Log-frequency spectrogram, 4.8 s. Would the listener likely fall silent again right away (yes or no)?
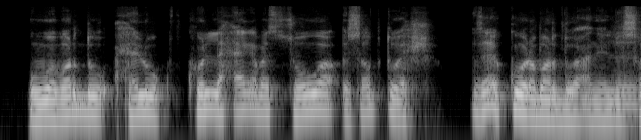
yes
